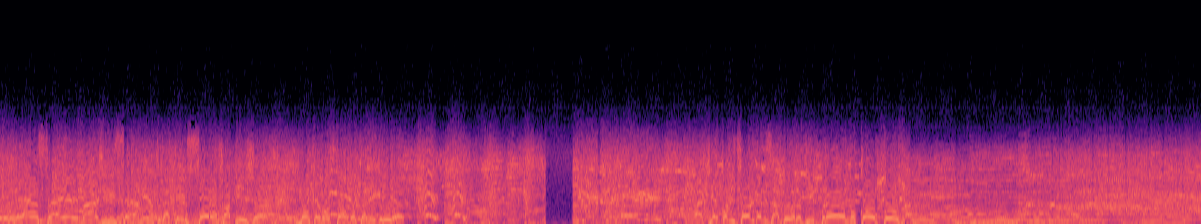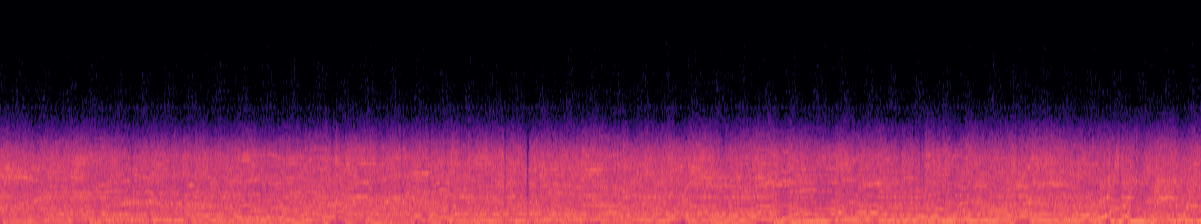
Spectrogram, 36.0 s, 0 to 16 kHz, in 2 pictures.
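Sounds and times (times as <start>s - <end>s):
strummed guitar music: 13.0s - 36.0s.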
